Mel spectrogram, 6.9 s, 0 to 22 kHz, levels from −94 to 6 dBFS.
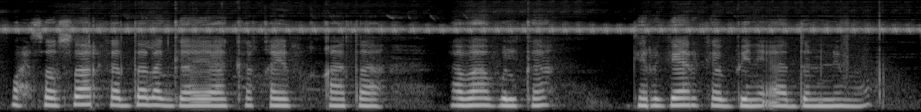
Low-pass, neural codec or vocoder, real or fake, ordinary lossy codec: none; none; real; none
